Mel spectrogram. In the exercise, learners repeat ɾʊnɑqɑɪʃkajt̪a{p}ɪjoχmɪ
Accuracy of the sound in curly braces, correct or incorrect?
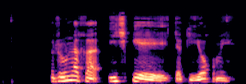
incorrect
